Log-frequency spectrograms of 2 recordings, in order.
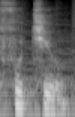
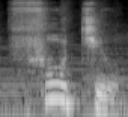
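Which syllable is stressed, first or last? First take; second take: last; first. First: The stress is on the last syllable. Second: The stress is on the first syllable. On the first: The speaker calls it wrong. "Eu não falo fútil" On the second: The speaker calls it right. "agora na paroxítona"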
